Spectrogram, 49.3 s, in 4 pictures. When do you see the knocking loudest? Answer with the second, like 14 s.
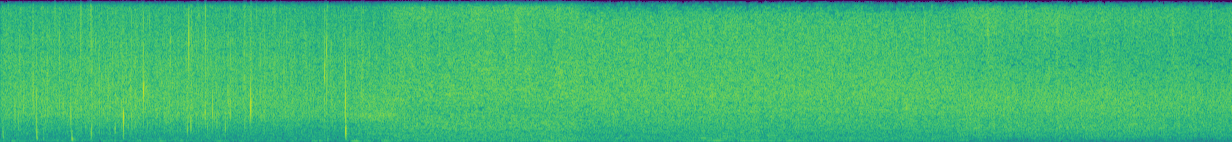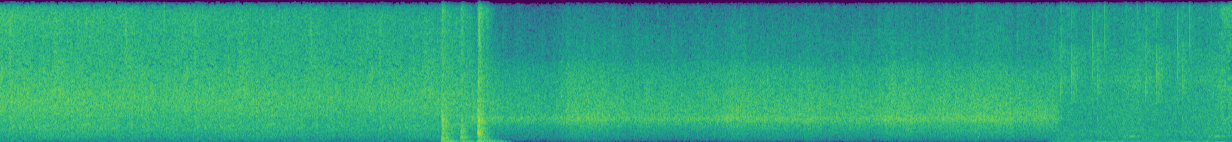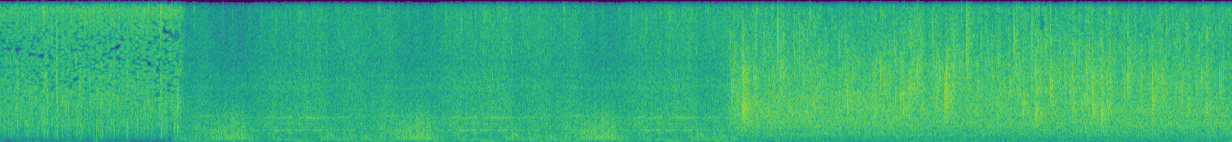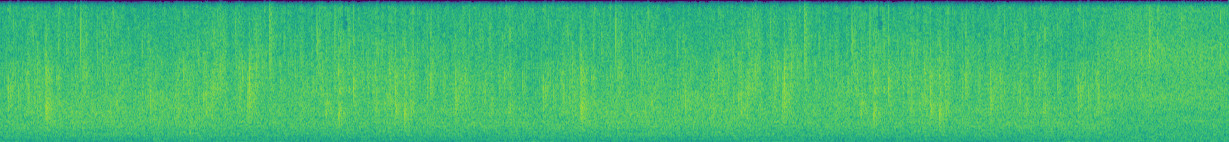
17 s.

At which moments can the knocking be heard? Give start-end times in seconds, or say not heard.
16.7-17.4, 38.5-39.1.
